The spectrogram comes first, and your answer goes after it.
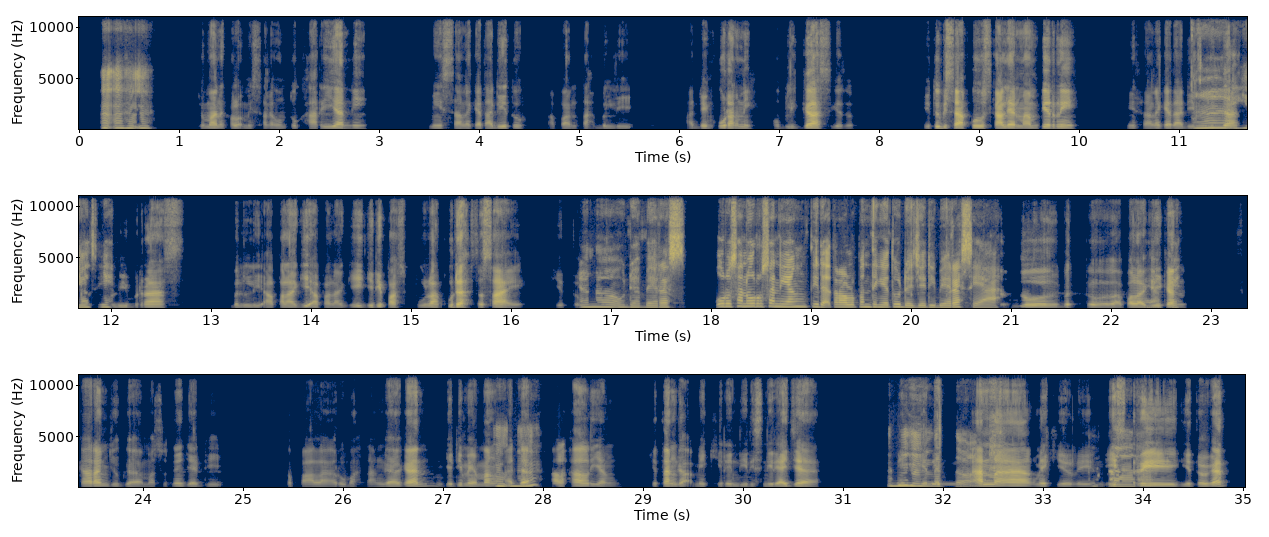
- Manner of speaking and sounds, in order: other background noise; "Karena" said as "eno"; laughing while speaking: "Mhm"
- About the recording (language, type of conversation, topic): Indonesian, podcast, Bagaimana caramu tetap tidur nyenyak saat pikiran terasa ramai?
